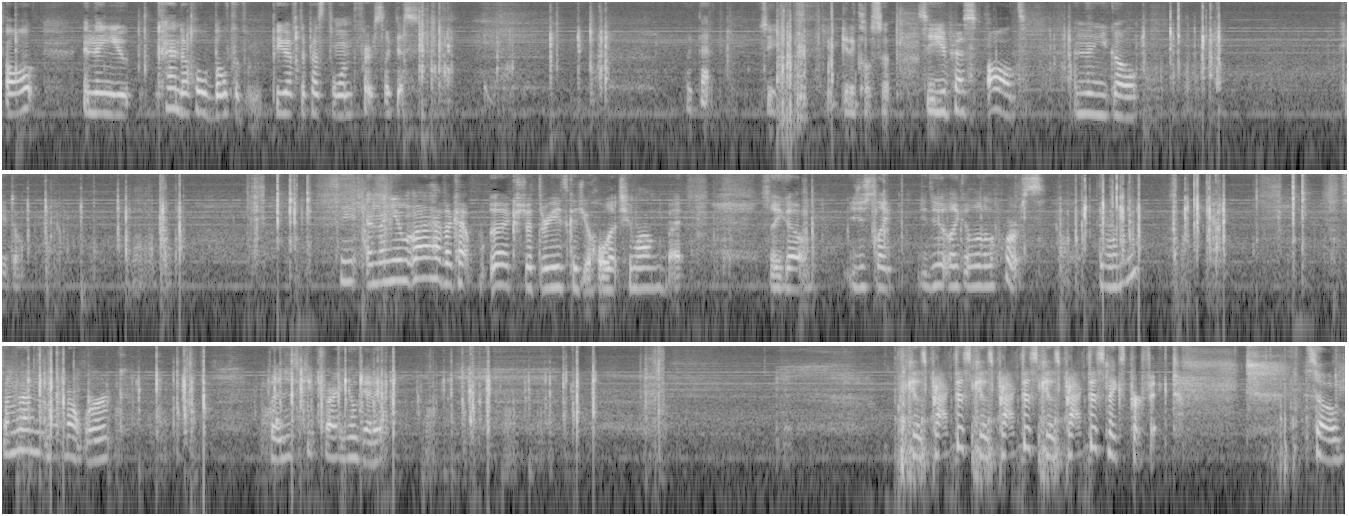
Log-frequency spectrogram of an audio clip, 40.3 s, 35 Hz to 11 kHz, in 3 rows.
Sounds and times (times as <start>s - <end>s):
Speech: 0.0s - 4.2s, 6.8s - 11.4s, 13.4s - 13.7s, 16.8s - 20.3s, 21.1s - 24.9s, 26.9s - 28.2s, 29.6s - 30.8s, 35.9s - 38.7s, 40.0s - 40.3s.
